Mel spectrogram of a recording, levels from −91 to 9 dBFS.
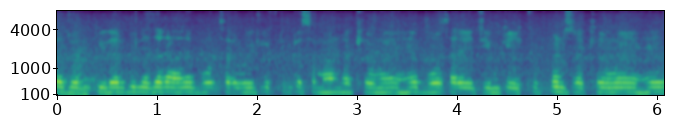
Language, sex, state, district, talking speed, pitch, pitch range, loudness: Hindi, male, Odisha, Khordha, 235 wpm, 165 Hz, 160-170 Hz, -18 LUFS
